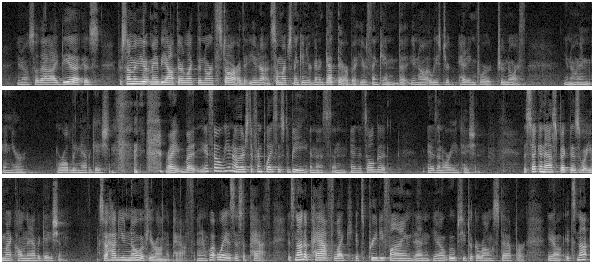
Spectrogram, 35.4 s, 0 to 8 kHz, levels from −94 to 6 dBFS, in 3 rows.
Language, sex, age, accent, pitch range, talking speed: English, female, 60-79, American, 160-195 Hz, 200 wpm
